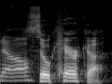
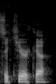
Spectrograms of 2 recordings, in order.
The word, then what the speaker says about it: Sokyrka: name all this time oh so carica that's honestly that's perfect okay it's not secure as I've been saying it you know what it's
